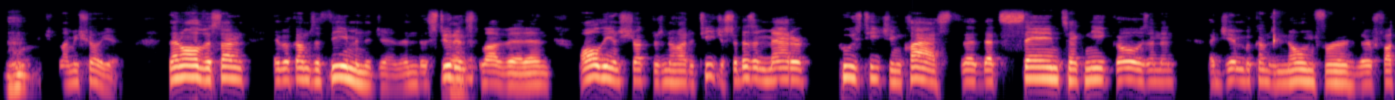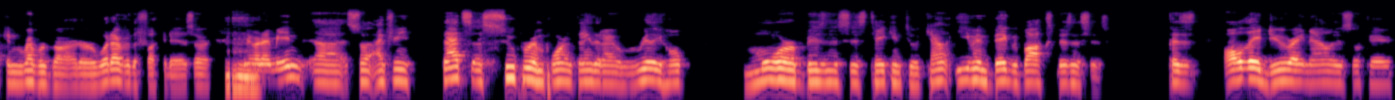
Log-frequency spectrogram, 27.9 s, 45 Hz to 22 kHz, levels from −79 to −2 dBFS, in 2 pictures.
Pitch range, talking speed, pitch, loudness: 130-160 Hz, 205 wpm, 145 Hz, -19 LUFS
